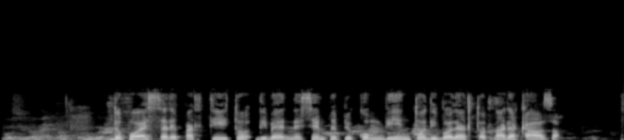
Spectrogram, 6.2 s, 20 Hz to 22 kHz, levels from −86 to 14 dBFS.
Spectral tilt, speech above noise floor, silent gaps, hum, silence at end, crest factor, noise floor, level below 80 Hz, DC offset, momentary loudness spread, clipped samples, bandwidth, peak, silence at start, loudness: -5 dB/octave; 37 dB; none; none; 0.65 s; 16 dB; -53 dBFS; -60 dBFS; under 0.1%; 18 LU; under 0.1%; 7.8 kHz; 0 dBFS; 0.05 s; -16 LUFS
